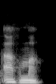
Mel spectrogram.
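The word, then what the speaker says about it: حرمة: renommées de la ville de arma que l'on prononce horma en arabe cette famille est issue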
